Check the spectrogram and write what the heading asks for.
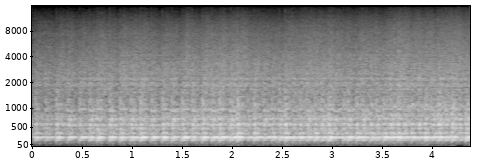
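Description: Snare drum on an acoustic drum kit played in a fast, continuous roll with both sticks, growing louder in the first second and staying loud.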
